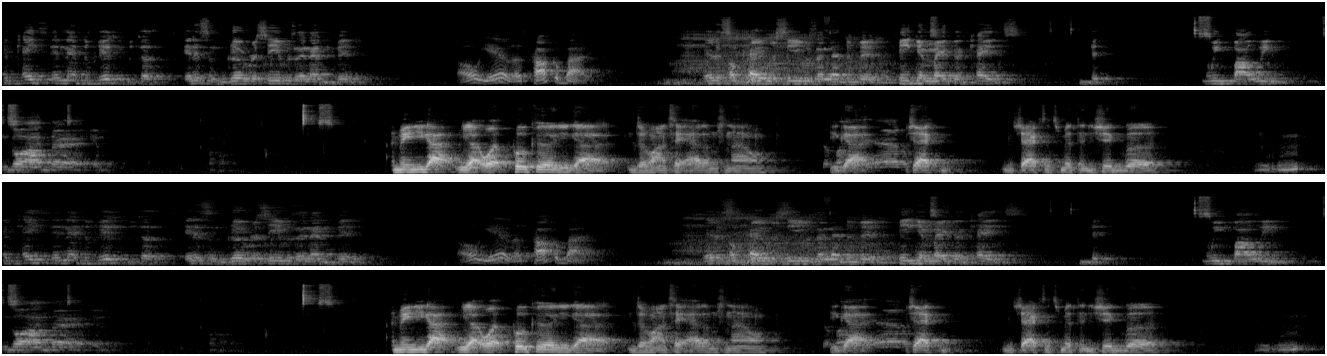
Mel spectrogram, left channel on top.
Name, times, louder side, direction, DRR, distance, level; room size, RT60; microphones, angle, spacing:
voice 1, 0.0-1.5 1.8-3.5 6.6-10.2 10.8-11.0 12.0-12.8 13.2-14.2 21.6-22.3, left 2 dB, 50° left, 5 dB, 1.5 m, -34 dB
voice 2, 4.6-5.9 7.2-7.6 25.8-26.2, left 5 dB, 70° left, 9 dB, 0.5 m, -32 dB
voice 3, 17.1-20.9 21.5-21.9 22.3-22.7 23.2-24.8, left 1 dB, 10° left, 9 dB, 0.6 m, -25 dB
10.0 x 8.2 x 4.1 m, 0.74 s
head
